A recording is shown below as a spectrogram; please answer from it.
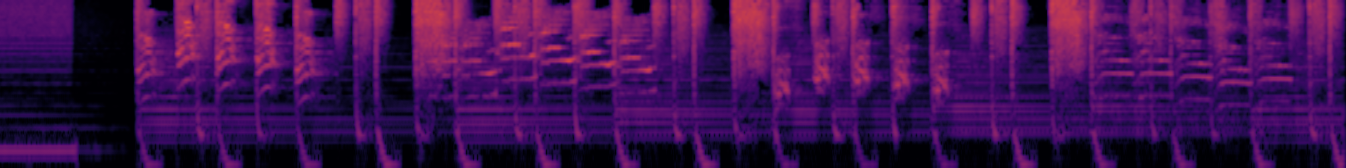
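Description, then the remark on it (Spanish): Animal cries, meows and barks among them, are pitched and sequenced into a bouncy Christmas carol melody over a steady rhythmic backing, loud and close with no talking. “Buena, muy bonito estos perritos y gaticos y animalitos cantando Navidad.”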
